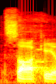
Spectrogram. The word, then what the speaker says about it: psake: It is sake, like the Japanese rice wine.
